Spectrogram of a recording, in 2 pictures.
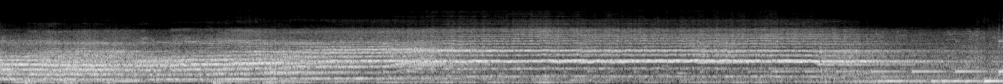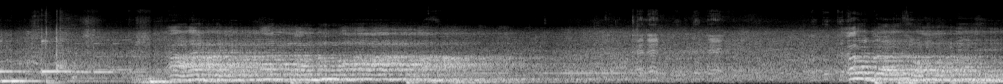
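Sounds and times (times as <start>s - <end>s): man singing long held note: 0.0s - 15.4s
low instrumental tones: 7.4s - 18.1s.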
